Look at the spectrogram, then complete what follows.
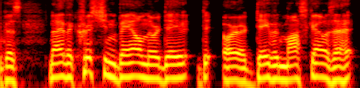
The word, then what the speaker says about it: Moscow: He must have been a little frustrated in this one because neither Christian Bale nor David Moscow, is that how you say it?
